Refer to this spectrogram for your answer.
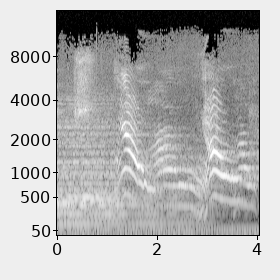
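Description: A cat meows twice, two drawn-out, rising-then-falling cries spaced about a second and a half apart, loud over a low steady background hum.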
